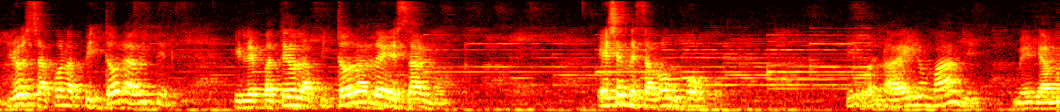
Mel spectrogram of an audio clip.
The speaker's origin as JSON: {"language": "Spanish", "region": "Corrientes", "country": "Argentina", "said": "Y viste, como buen correntino, ya quedó ese dolor."}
